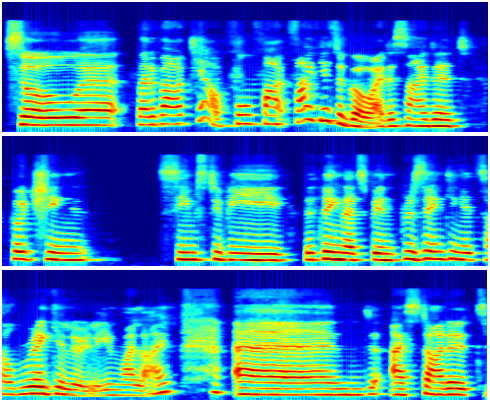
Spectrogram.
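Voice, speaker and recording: A woman's voice: mid-range voice, slow pace. A South African woman whose first language is Afrikaans, chatting as a coach guest on a video-call interview and laughing often. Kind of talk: casual interview chat.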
